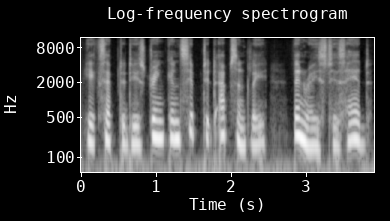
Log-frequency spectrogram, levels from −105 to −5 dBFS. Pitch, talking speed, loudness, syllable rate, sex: 190 Hz, 185 wpm, -18 LUFS, 5.2 syllables/s, female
